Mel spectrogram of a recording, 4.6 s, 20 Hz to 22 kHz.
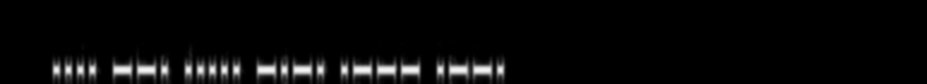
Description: Morse code, heard as a keyed tone, about 40 wpm, 700 Hz. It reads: HG5CJP
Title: DXCC-100 Call Signs - 6 Characters - 40wpm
